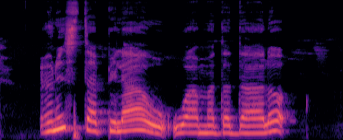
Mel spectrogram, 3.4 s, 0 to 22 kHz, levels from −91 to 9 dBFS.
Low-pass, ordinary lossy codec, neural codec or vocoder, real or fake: none; none; none; real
